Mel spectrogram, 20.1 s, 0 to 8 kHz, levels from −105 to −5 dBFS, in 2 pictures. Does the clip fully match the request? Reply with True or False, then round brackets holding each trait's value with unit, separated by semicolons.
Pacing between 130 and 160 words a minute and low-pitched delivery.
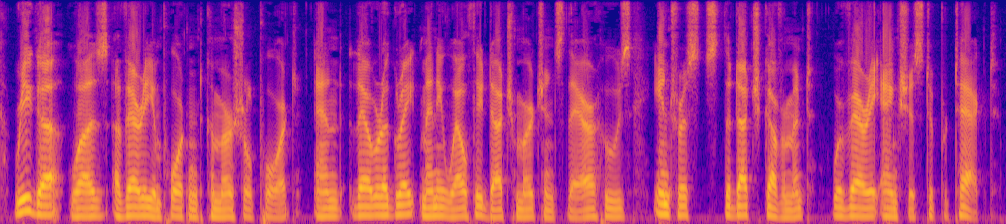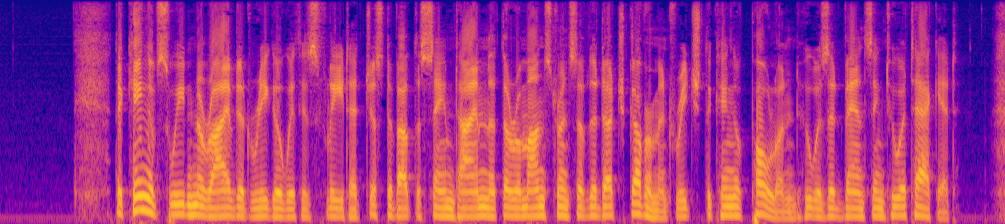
False (180 wpm; 110 Hz)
